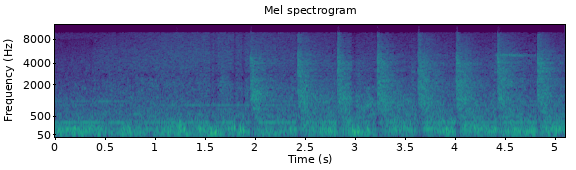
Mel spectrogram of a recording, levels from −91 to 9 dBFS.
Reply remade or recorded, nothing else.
recorded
